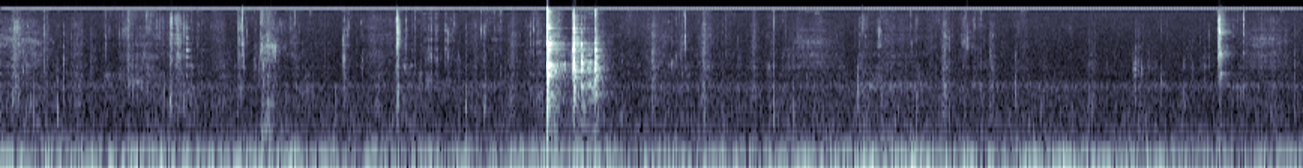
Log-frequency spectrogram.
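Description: Close-up mouth sounds of a person chewing fried liver. A sharp clink about five and a half seconds in and a smaller click near the end.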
